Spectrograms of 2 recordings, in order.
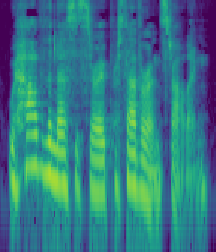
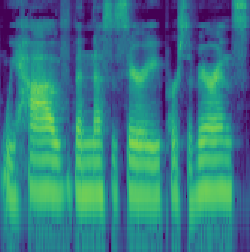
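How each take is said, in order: First: It is said in a put-on English accent. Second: It is said in her ordinary American accent.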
